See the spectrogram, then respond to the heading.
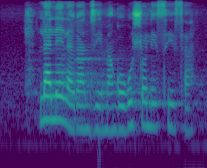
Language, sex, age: Zulu, female, 19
